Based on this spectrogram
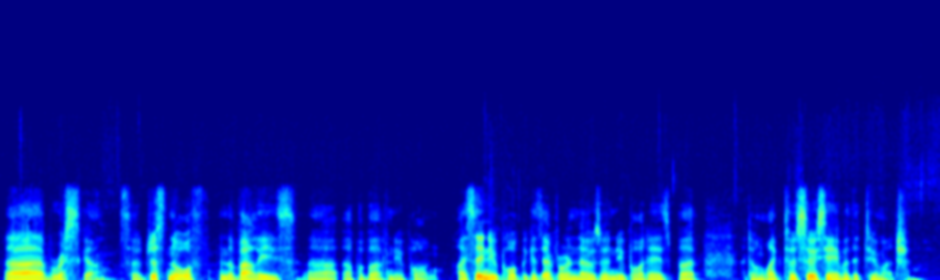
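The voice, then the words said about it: British South Welsh accent. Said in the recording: “The British accent hides a lot ... I'm from South Wales, near Newport.”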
